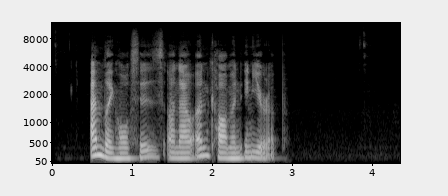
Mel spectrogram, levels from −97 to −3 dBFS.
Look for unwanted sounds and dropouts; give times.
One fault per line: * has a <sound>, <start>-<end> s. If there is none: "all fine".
all fine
